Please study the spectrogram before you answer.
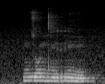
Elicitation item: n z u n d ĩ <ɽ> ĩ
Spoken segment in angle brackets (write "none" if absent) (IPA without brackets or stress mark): r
